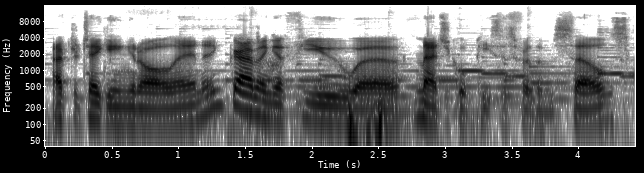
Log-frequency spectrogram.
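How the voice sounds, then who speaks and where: Lowish-voiced male game master over music. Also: animated, moderate pace, a bit bright. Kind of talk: recap narration of a tabletop fantasy game. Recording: prominent guitar music behind voice. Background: guitar music.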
